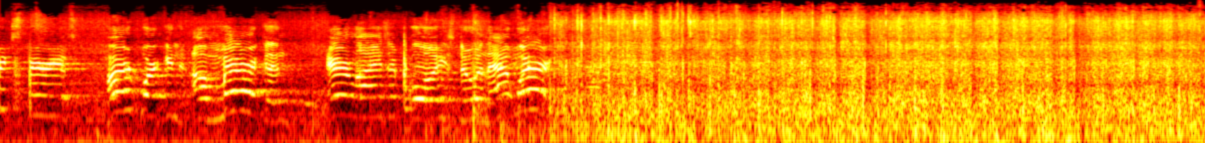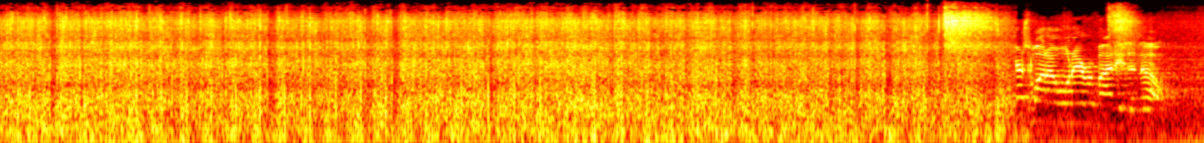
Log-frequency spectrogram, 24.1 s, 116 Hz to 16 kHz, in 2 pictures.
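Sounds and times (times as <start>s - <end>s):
crowd applauding: 5.3s - 21.6s.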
